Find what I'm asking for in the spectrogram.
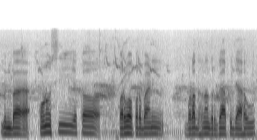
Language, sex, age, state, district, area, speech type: Odia, male, 45-60, Odisha, Kendrapara, urban, spontaneous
